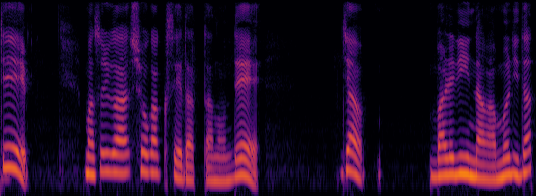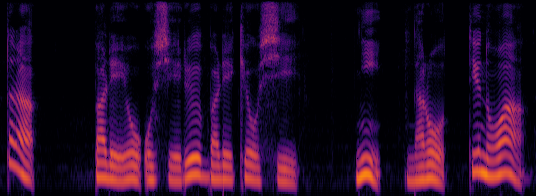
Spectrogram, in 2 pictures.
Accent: Joetsu, Niigata, Japan; born there; 当たり前のように上越で生まれたから上越に帰ってきて仕事をするっていうのが自分の中では当たり前だったので。

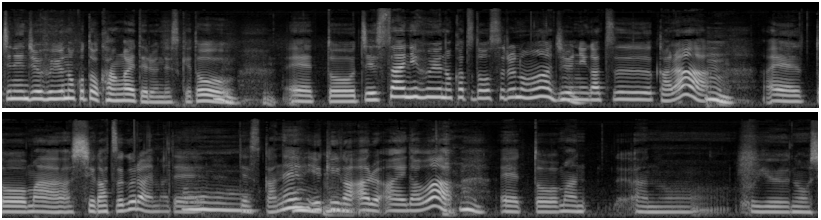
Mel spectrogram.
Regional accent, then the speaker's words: Tokyo, Japan; お父さんがアメリカ人で、はいはいはい、お母さんが日本人で、うん、でもう東京で生まれて育って、ずっと住んでました。

